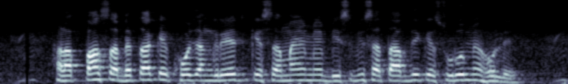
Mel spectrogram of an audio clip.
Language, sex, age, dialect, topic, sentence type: Magahi, male, 25-30, Central/Standard, agriculture, statement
